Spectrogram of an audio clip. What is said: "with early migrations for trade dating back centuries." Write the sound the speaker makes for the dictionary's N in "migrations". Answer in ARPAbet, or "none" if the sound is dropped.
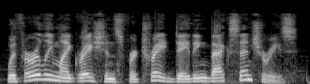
N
